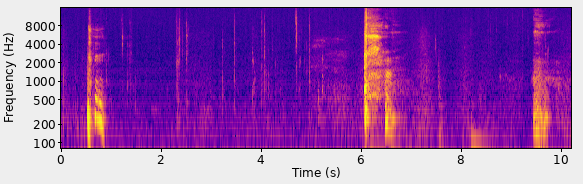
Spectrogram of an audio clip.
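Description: A person with a lingering cough has three harsh coughing fits spaced a few seconds apart, with throat clearing in between, amid quiet with a few faint ticks and rustles.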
